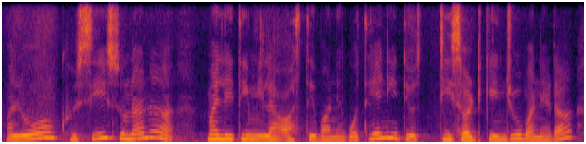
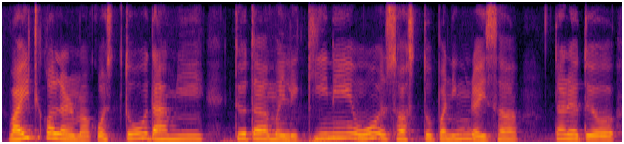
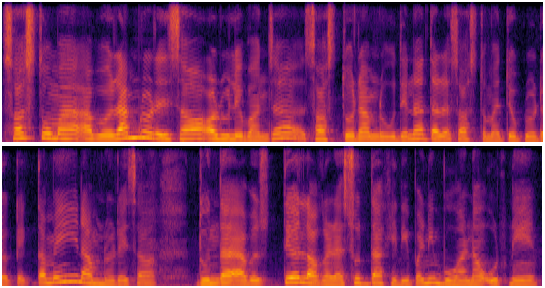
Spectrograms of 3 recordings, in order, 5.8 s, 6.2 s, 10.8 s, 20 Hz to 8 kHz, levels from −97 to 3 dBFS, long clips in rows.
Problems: none marked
